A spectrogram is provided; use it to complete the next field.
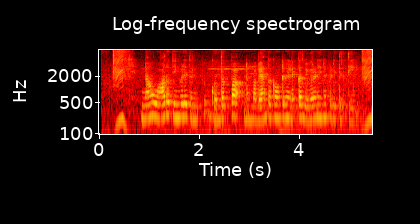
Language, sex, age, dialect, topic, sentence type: Kannada, female, 18-24, Central, banking, statement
